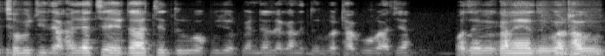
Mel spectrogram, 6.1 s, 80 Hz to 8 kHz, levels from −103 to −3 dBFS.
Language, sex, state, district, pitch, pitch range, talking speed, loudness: Bengali, male, West Bengal, Kolkata, 125 Hz, 125-130 Hz, 160 wpm, -21 LUFS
